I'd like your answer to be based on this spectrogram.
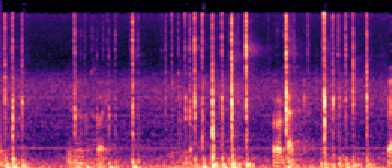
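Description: Fingers tap out a database insert query on a computer keyboard, quick irregular clicks and key presses close by, while someone talks over the typing.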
